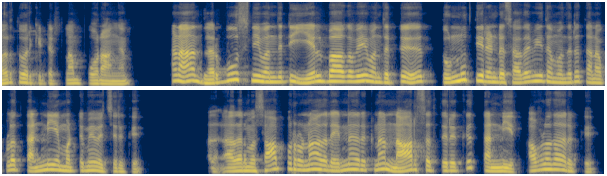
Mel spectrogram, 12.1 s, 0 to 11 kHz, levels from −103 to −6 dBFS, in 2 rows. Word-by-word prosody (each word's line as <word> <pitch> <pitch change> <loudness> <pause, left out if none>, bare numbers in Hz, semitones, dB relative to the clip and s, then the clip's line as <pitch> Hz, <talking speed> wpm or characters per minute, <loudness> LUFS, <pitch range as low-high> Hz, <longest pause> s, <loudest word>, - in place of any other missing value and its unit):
மருத்துவர்கிட்டெல்லாம் 130 -4 -4
போறாங்க. 110 -3 -1 0.5
ஆனா 205 -3 +5 0.2
தர்பூசணி 225 - +1
வந்துட்டு 185 +3 0
இயல்பாகவே 200 +3 +4
வந்துட்டு 170 +2 -1 0.4
92% 185 -2 +1
வந்துட்டு 165 +5 -3
தனக்குள்ள 155 +4 -2
தண்ணிய 170 +9 +1
மட்டுமே 150 +2 -3
வச்சிருக்கு. 120 -4 -8 0.9
அத 135 - +1
நம்ம 145 -1 0
சாப்பிடுறோம்னா 205 -1 0
அதுல 165 -5 0
என்ன 195 +4 0
இருக்குன்னா 190 +4 -2
நார் 180 +9 +3
சத்து 160 -2 -3
இருக்கு, 150 - -3 0.2
தண்ணீர். 135 -4 +1
அவ்வளவுதான் 195 +3 +1
இருக்கு. 130 -5 -8
170 Hz, 125 wpm, -23 LUFS, 145-195 Hz, 0.9 s, ஆனா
